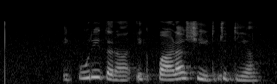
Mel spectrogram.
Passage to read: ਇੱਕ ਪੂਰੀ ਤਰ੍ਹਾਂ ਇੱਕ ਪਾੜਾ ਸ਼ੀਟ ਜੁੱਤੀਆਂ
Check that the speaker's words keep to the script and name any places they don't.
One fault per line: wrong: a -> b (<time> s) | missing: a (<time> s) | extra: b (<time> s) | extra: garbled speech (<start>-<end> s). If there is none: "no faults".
no faults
